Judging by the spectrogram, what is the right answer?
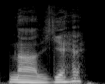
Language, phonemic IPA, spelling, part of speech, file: Navajo, /nɑ̀ːljɛ́hɛ́/, naalyéhé, noun, Nv-naalyéhé.ogg
- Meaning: 1. that which is carried about 2. merchandise, goods 3. wealth 4. property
